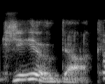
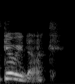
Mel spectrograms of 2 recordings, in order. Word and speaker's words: geoduck: Looks like geoduck. – I know, but it's pronounced gooey duck.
